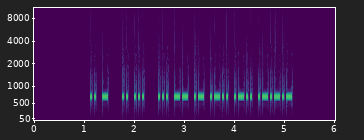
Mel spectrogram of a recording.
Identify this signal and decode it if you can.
Morse code, heard as a keyed tone, about 28 wpm, 700 Hz. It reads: IT IS SMALL.
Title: Easy Phrases 30wpm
